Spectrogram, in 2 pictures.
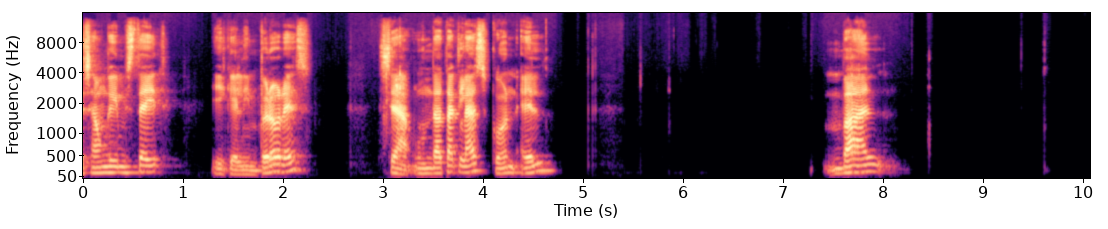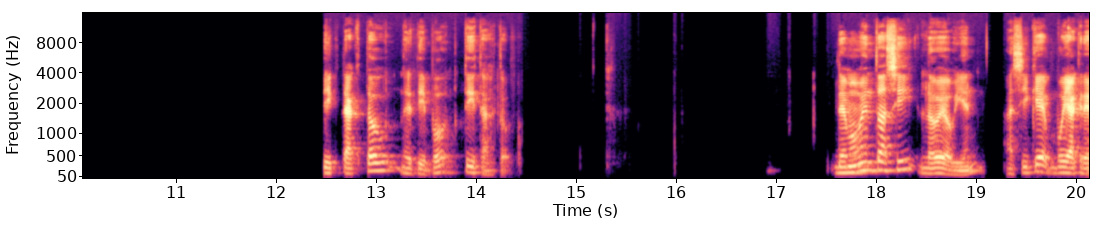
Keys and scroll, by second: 3.8 Tab, 9.9 super+z, 13.2 super+z, 13.3 Return, 14.3 alt+super+l.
